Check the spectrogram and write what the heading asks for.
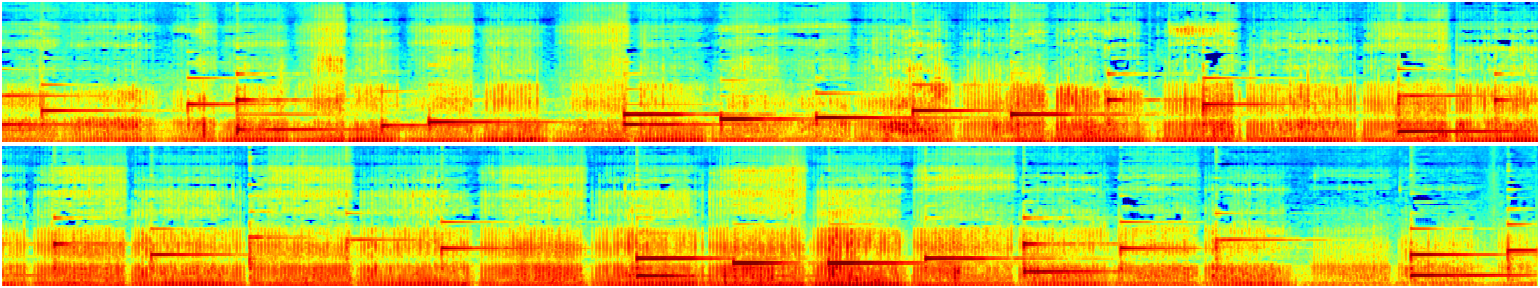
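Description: A slow, gentle melody of single soft plucked notes, about one a second, over the continuous low purring of a cat, which swells and fades every couple of seconds.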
